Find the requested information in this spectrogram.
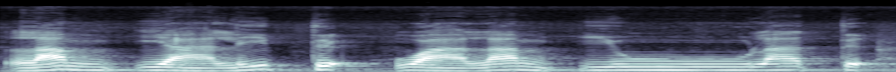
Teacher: Lam seharusnya tidak bersenandung, bukan lam yalid.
